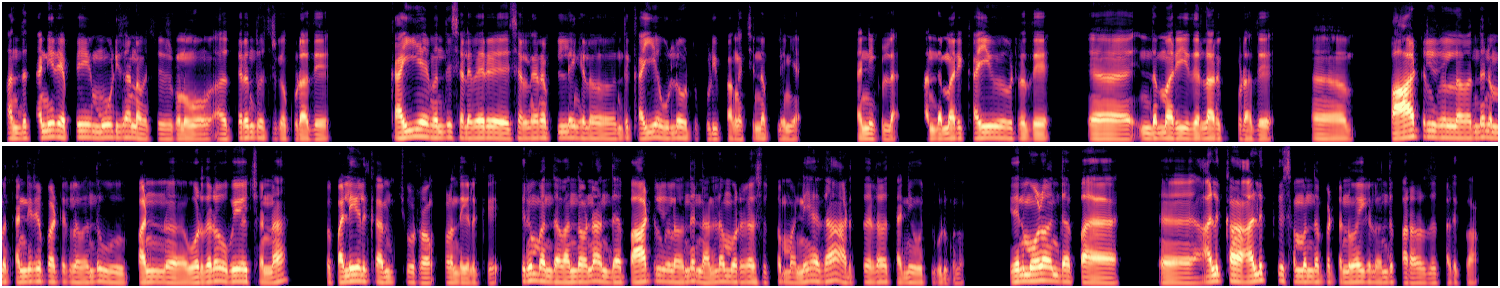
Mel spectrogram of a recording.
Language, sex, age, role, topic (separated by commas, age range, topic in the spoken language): Tamil, male, 40-44, guest, தண்ணீரை சுத்தம் செய்வது குறித்து என்னென்ன ஆலோசனைகள் சொல்லலாம்?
